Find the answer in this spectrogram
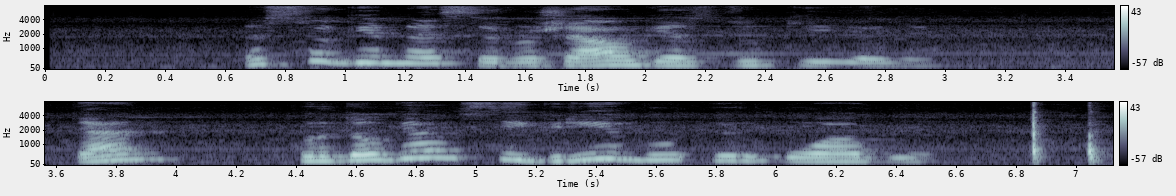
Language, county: Lithuanian, Vilnius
